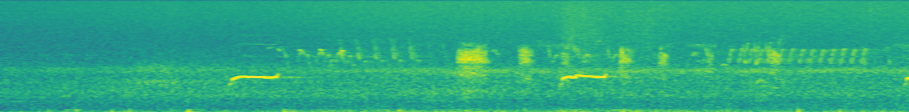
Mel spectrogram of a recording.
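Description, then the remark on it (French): A nocturnal bird calls twice with short, rising whistled notes over a steady hiss of night ambience with faint chirping insects or birds in the background. “C'est un oiseau nocturne.”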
